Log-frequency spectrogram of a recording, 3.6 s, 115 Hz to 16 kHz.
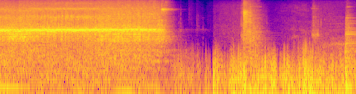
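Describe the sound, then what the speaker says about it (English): A power drill bores bolt holes through a steel grab hook plate for a John Deere 1025R tractor bucket, a loud steady whine that cuts off abruptly, leaving small clicks and handling noises. "Come around again and finish drilling the bolt holes."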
